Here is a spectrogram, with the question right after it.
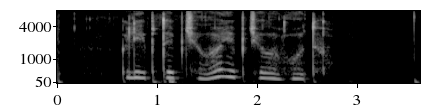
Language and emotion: Russian, neutral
